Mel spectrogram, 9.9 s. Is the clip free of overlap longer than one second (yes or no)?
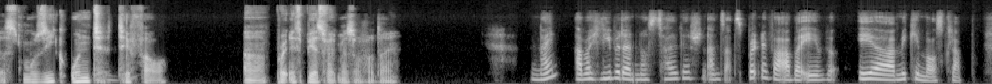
yes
